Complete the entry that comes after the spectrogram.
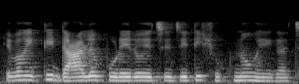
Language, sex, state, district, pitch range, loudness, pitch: Bengali, female, West Bengal, Jalpaiguri, 175-190 Hz, -18 LUFS, 180 Hz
